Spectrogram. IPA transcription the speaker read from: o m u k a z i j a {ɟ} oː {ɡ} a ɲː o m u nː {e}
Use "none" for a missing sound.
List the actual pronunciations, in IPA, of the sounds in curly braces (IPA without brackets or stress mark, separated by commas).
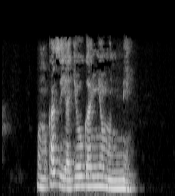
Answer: ɟ, ɡ, e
